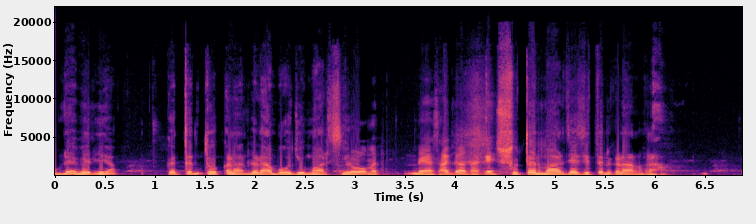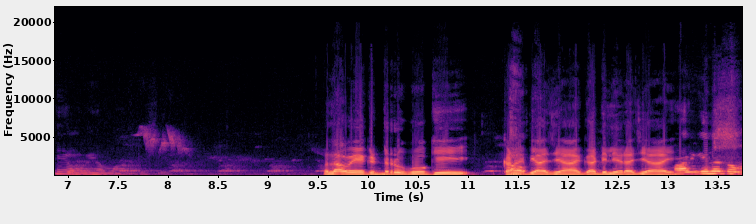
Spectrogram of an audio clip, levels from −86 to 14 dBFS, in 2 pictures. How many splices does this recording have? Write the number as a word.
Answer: zero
